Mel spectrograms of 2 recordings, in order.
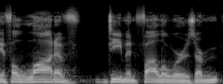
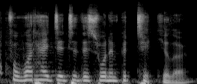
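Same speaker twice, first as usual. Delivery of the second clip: higher, a smug little smirk in the voice; 9 semitones higher than usual. Acted. Cultist mocking the crusaders over the boy, smirking. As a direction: toss it off with a mild sneer. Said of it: "she smirks".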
